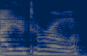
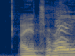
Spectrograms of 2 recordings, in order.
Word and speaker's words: Iatarola: Iatarola. Iatarola. You think he's Italian? With a name like Giuseppe Iatarola. I said it right? Iatarola?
